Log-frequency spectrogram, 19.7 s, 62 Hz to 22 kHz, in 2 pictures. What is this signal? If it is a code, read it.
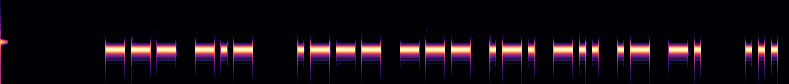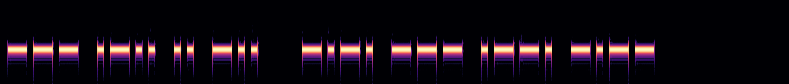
Morse code, heard as a keyed tone, about 15 wpm, 700 Hz. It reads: OK JORDAN SOLID COPY
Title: Practice QSO - Exchange 3 - More Info - 15wpm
